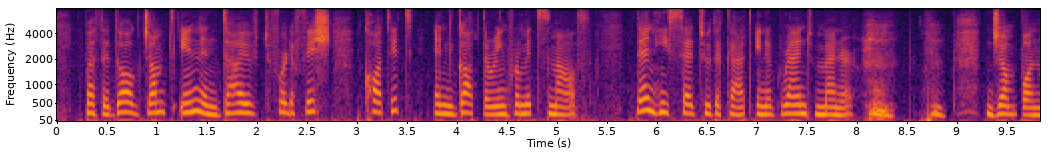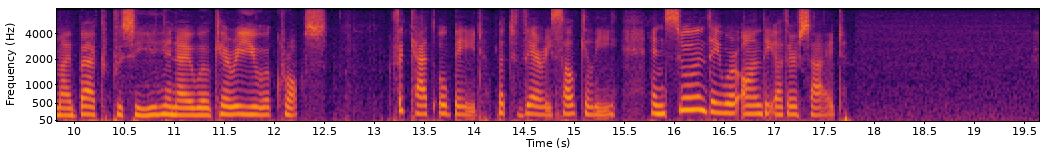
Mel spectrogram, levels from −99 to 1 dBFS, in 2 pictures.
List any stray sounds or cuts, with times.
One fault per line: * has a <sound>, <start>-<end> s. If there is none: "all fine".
all fine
